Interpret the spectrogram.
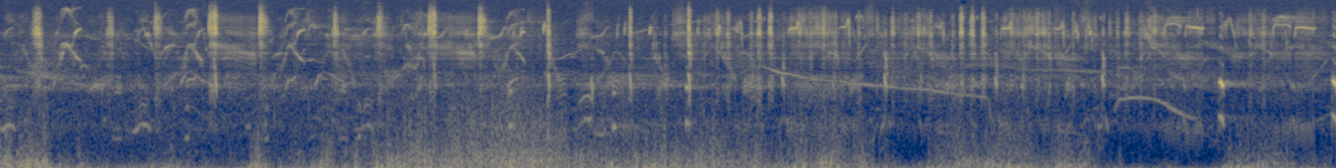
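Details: Spotless starling in Cabañeros National Park, Spain, singing with answers from other starlings and borrowed calls of other birds. Rapid clicking and crackling notes interspersed with long gliding whistles, over a noisy low background.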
